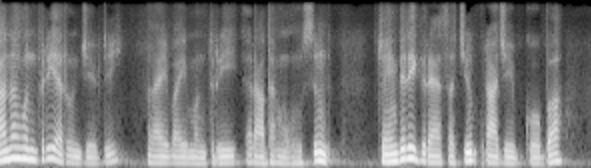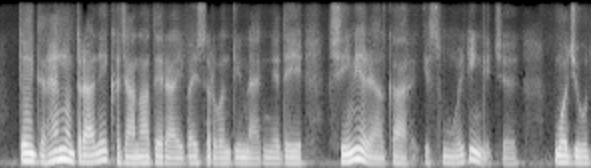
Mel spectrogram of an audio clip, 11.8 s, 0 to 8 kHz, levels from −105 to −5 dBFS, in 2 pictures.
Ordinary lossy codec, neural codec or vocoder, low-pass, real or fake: none; codec, 24 kHz, 0.9 kbps, WavTokenizer, large speech release; 7.2 kHz; fake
